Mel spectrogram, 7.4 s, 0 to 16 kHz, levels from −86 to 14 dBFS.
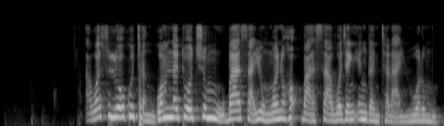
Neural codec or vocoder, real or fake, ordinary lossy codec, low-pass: none; real; none; 7.2 kHz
